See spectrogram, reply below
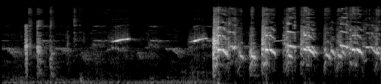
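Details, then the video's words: Grey francolin, locally called Irani teetar: soft scattered notes and a thin whistle open the recording, then a loud burst of harsh, rapidly repeated squawking phrases takes over for the final two seconds. "Irani teetar full Masti Awaz"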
